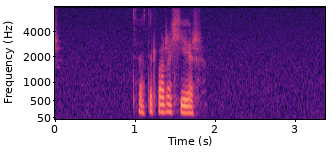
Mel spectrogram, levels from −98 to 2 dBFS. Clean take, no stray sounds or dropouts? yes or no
yes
